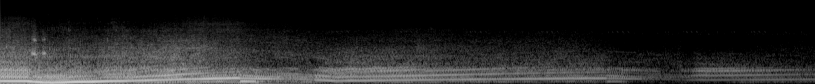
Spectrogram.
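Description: Sports car engine accelerating away through the gears, its note climbing and then dropping at each upshift, three times, and fading as the car drives off into the distance.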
